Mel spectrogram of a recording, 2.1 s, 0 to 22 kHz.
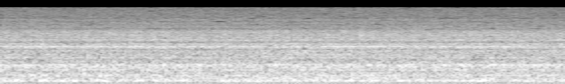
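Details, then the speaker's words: Basic household refrigerator bought new November 2007, after replacing defrost timer with SUPCO solid-state timer, in cold cycle: even steady drone with faint low hum, no knocks or rattles; compressor running normally, timer working. "hear that it's running so it's now in the cold cycle it's going to come down to temperature but the the timer is doing its job"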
